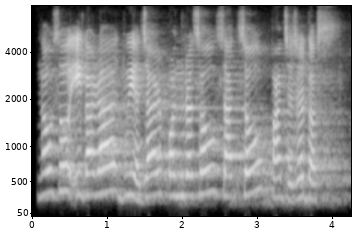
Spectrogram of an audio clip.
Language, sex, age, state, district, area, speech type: Nepali, female, 18-30, West Bengal, Kalimpong, rural, spontaneous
